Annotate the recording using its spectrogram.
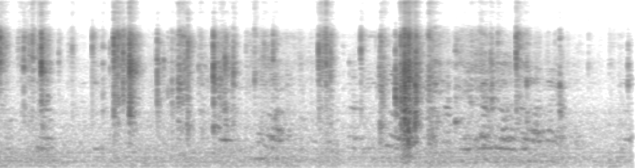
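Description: Brown paper pattern rustling and crinkling in short bursts as it is folded and pressed flat by hand to close a bust dart.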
